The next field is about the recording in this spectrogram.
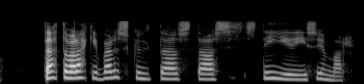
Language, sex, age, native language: Icelandic, female, 12, Icelandic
